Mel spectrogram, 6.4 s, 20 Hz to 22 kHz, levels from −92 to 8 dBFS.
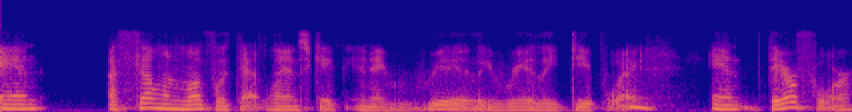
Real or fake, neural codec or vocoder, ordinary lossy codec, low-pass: fake; codec, 16 kHz, 4 kbps, FreqCodec, smaller model; Opus, 24 kbps; 7.2 kHz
